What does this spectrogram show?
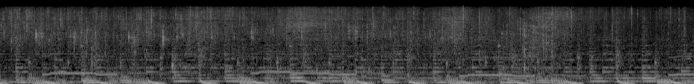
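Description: Hot mustard oil sizzling steadily in a nonstick kadai as fried rohu fish steaks are lifted out of it with a wooden spatula.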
